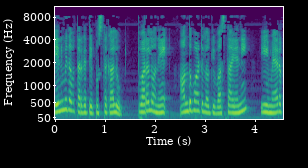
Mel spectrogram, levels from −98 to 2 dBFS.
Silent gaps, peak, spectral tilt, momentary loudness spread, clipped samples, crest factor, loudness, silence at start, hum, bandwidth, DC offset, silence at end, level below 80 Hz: none; -2 dBFS; -5 dB/octave; 6 LU; under 0.1%; 18 dB; -20 LUFS; 0 s; none; 8.8 kHz; under 0.1%; 0 s; -50 dBFS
